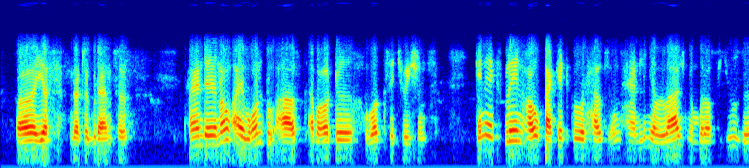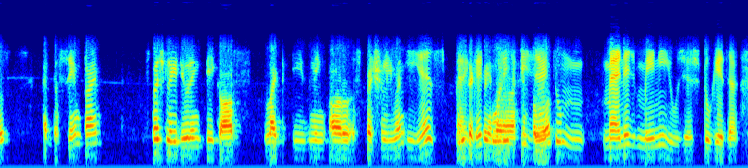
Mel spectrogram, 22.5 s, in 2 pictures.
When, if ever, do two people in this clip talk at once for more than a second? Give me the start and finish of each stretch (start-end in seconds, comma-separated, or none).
18.1-19.6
